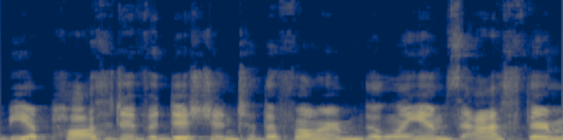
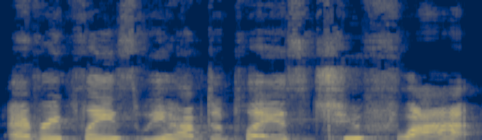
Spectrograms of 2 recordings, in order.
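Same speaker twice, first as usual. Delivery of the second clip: higher lamb voice, complaining; whiny lamb; 7 semitones higher than usual. A narrator's reading. First lamb complaining to the others, higher lamb voice. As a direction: whine it like a bored little lamb. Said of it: "the first lamb said".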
